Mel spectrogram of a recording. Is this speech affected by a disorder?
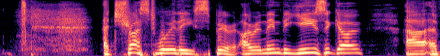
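No.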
